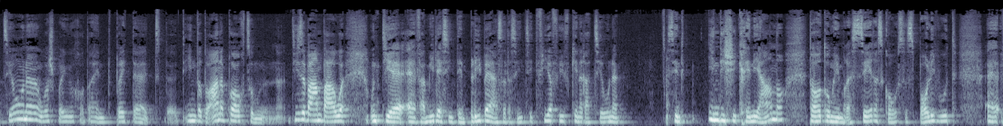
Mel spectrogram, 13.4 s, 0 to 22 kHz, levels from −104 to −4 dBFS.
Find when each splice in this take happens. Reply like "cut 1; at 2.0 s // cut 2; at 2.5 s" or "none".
none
